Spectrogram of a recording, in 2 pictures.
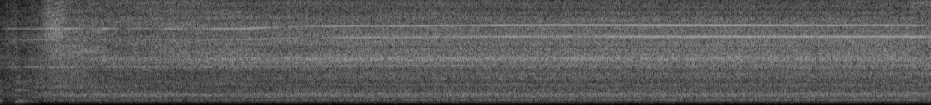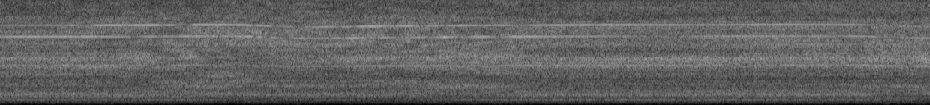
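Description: Bissell PowerWash Lift-Off carpet washer's portable module running: a steady suction-motor whine that comes on at the very start and holds level. Its hose's hand tool is being worked over a stained fabric chair, sucking the wash water back out of the upholstery.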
